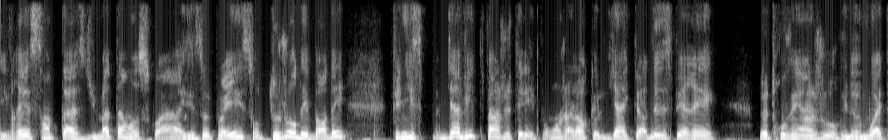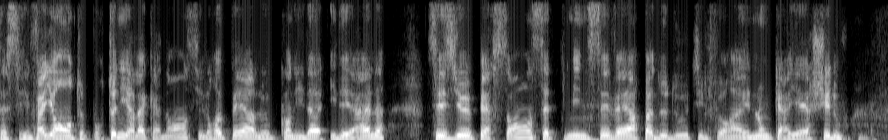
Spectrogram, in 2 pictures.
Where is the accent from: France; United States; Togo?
France; Brest, Brittany; Je suis de Brest, donc les mouettes.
